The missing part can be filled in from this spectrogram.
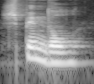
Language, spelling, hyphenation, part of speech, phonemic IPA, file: Dutch, spindel, spin‧del, noun, /ˈspɪn.dəl/, Nl-spindel.ogg
- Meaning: 1. a rod used for spinning and winding natural fibres; a spindle 2. a central pillar around which a staircase spirals; a newel 3. an upright bar for holding CDs or DVDs by skewering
